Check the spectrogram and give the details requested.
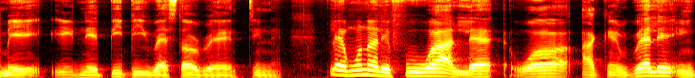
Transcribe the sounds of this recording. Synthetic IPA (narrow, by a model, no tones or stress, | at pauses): meinebibiɾɛstɔɾãntĩnẽ | lɛwɔ̃nãlefuwaalɛwɔaɡɛ̃ɾɛleĩ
